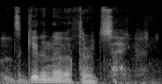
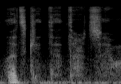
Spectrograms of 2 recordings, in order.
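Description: First: Said in the usual way. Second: Unvoiced whisper. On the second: Shown as a demonstration. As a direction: breathe it out as a whisper. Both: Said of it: "repeats it in a whisper".

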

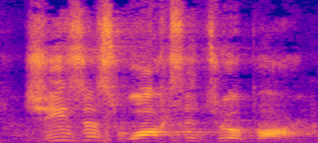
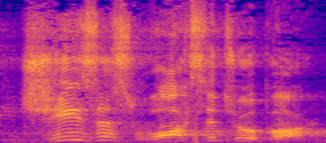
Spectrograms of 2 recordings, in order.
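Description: No difference in how they are said.

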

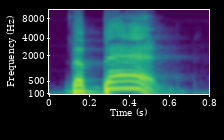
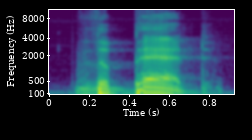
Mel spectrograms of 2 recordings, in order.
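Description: First: "The bed" said louder, with bed punched; stress on bed. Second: Said in the usual way. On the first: Real, not acted. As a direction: hit "bed" hard and loud, disbelief at his own act.

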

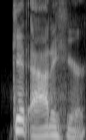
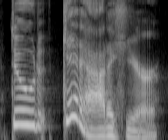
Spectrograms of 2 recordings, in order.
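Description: First: Said in the usual way. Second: Slow, dismissive brush-off. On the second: Real, not acted. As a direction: wave it away. Dismissing reporter.

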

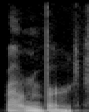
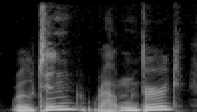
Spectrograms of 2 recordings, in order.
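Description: First: Said in the usual way. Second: "Rutten, Rautenberg?" tried high, rising like a question; unsure pronunciation. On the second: Real, not acted. Host attempting a patron's surname, "Rautenberg" as a question. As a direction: test "Rautenberg" with a questioning lift.

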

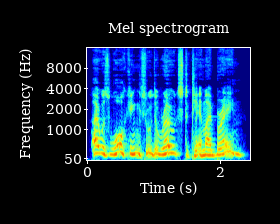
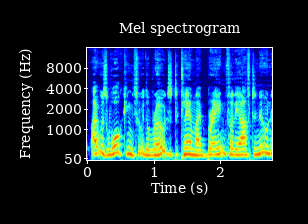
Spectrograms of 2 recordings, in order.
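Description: First: High, hollow curate voice; dazed curate. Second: Complaining curate. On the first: Curate repeating himself to the narrator, high and dazed. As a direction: repeat it high, like a man in shock. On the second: Curate recalling his walk to the narrator, high and rising. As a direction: tell it high, rising, bewildered. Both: A narrator's reading.

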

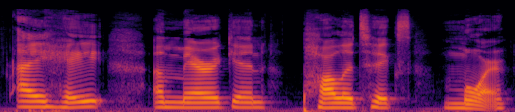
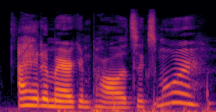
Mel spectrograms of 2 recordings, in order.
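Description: First: Deliberate, word by word; measured, weighty repetition; slow emphatic. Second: Said in the usual way. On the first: Real, not acted. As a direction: spell it out slowly, pausing between words. Repeats statement slowly for emphasis.

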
